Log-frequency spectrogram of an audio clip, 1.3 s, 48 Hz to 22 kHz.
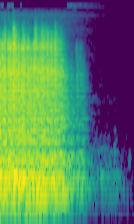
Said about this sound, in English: I got a 10. I got a 9. Ahaha. I use my, what I call the poison dice, because it has green and purple all swilled in.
